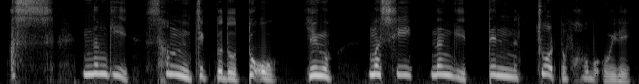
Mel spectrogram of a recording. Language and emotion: Manipuri, disgusted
